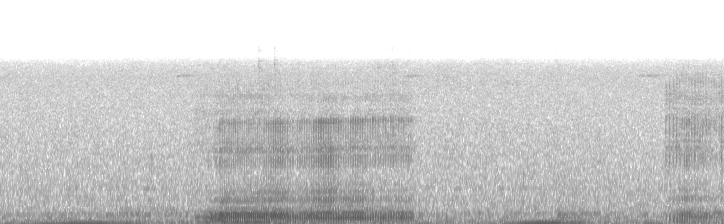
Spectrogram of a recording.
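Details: Blue Shar Pei dog sleeping: low, rumbling snores with a long harsh snore in the middle and quieter breathing around it. Snoring.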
